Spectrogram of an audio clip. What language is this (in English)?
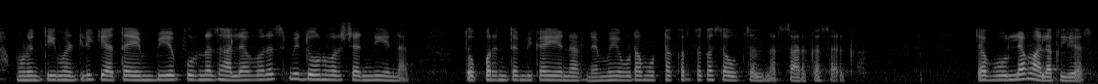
Marathi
